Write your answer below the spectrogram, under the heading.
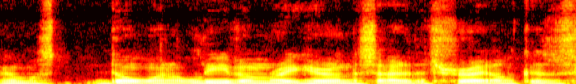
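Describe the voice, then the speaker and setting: Fairly low in pitch and somewhat breathy, a man talks at a very fast pace. His intonation stays fairly even. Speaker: snake-hunting vlogger. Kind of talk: outdoor vlog narration. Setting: outdoors on a trail.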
